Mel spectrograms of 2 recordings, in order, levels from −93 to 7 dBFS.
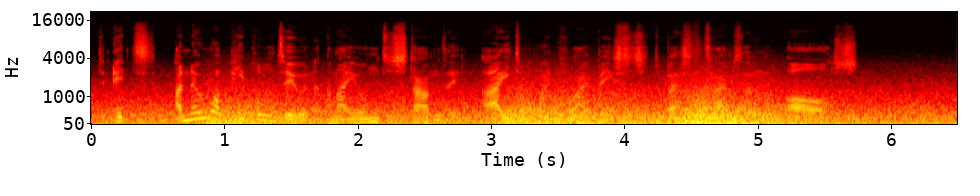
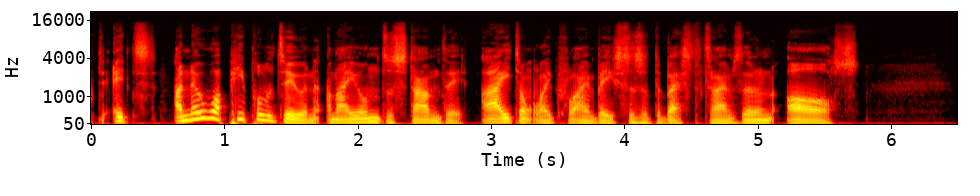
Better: second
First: wind noise on the microphone; heavy; as loud as the speech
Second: none

